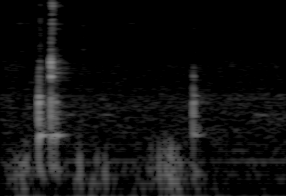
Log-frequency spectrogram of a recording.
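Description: Two light, sharp clicks from handling small crochet tools, about a third of a second and a second and a half in, just after the yarn has been snipped with scissors.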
